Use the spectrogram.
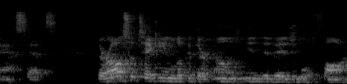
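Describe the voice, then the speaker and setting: Noticeable background noise and audible room echo around a man's fairly high-pitched voice. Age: 60s. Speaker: energy policy director. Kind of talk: presentation.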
